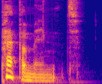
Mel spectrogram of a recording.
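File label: "peppermint", British English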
